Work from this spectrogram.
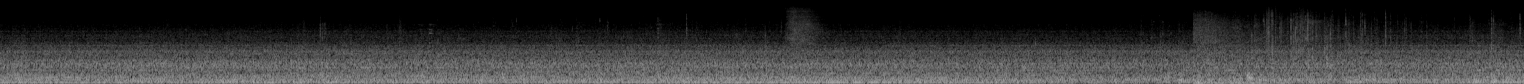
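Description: A big truck in a snowy driving video game drones steadily with a constant engine rumble, broken by two short hissing bursts that suggest air-brake releases.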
